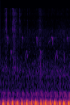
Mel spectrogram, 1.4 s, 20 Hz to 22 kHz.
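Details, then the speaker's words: Nissan Almera/March, about 12,000 km: lumpy idle with uneven stumbling beats and engine shaking, check-engine light on; suspected leaking ignition coil not supplying full spark, cylinders not all firing. "เครื่องยนต์มันก็จะสั่นๆหน่อยครับเนี่ยครับเสียงมันจะสะดุดนะครับทุกๆปกติมันจะไม่เสียงแบบนี้นะ"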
